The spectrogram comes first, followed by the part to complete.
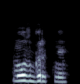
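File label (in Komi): "музгыртны", Komi, female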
